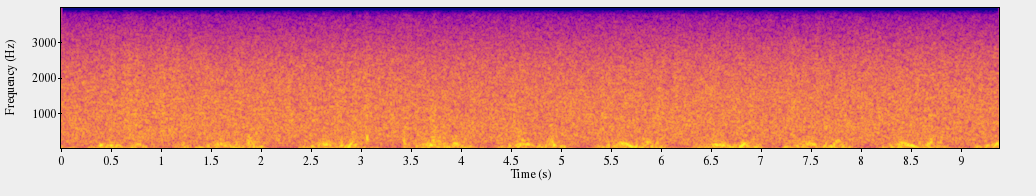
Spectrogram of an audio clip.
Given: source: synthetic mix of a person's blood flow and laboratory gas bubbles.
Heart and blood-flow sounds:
Doppler ultrasound of blood flow; precordium
3.03-3.10 s: bubbles
3.39-3.51 s: bubbles
3.66-3.83 s: bubbles
From the record:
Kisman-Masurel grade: 213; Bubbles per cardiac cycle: several, 3 to 8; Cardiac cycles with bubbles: 1 to 10%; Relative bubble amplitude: loud (0.450 to 0.775); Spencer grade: 1 (occasional bubble signal discernible with the cardiac motion signal, with majority of cardiac periods free of bubbles); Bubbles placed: anywhere in the cardiac cycle

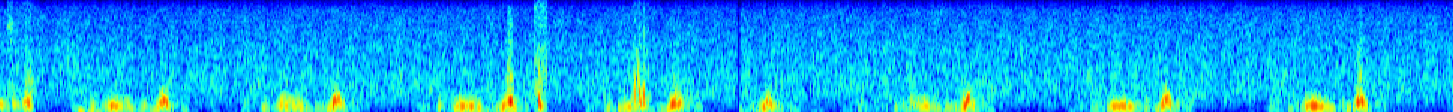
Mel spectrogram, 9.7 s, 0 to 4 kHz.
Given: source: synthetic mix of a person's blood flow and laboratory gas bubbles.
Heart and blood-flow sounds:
Doppler ultrasound of blood flow; precordium
0.04-0.24 s: bubbles
3.56-3.66 s: bubbles
4.21-4.34 s: bubbles
From the record:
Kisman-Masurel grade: 123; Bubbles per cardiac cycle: 1 to 2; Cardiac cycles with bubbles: 10 to 50%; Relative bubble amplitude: loud (0.450 to 0.775); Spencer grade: 2 (many but less than half of the cardiac periods contain bubble signals, singularly or in groups); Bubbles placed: only in the low amplitude regions of the cardiac cycle

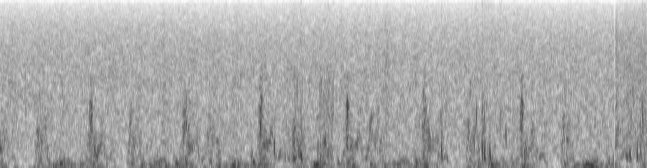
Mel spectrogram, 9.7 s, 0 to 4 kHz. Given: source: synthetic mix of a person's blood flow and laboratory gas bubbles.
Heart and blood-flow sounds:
Doppler ultrasound of blood flow; precordium
4.09-4.17 s: bubbles
4.22-4.62 s: bubbles
4.75-5.03 s: bubbles
6.58-6.75 s: bubbles
7.08-7.42 s: bubbles
7.50-7.64 s: bubbles
9.38-9.69 s: bubbles
From the record:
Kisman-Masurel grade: 223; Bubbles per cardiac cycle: several, 3 to 8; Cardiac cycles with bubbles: 10 to 50%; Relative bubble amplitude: loud (0.450 to 0.775); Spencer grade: 2 (many but less than half of the cardiac periods contain bubble signals, singularly or in groups); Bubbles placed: only in the low amplitude regions of the cardiac cycle

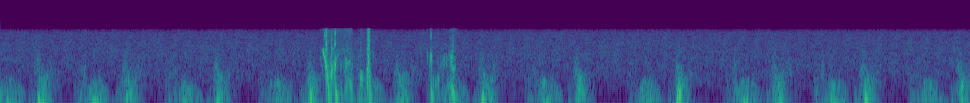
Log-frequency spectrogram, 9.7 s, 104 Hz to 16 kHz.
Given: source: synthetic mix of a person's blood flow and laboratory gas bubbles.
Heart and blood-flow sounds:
Doppler ultrasound of blood flow; precordium
3.19-3.54 s: bubbles
3.57-3.74 s: bubbles
4.27-4.60 s: bubbles
From the record:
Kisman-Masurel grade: 213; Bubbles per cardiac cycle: several, 3 to 8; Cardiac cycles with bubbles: 1 to 10%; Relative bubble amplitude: loud (0.450 to 0.775); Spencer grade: 1 (occasional bubble signal discernible with the cardiac motion signal, with majority of cardiac periods free of bubbles); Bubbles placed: only in the low amplitude regions of the cardiac cycle

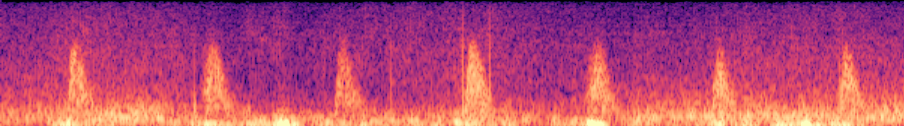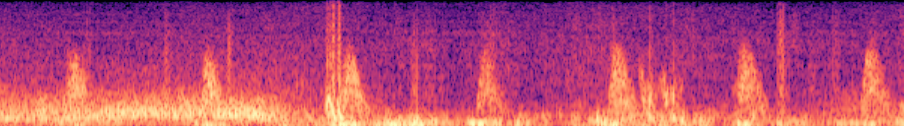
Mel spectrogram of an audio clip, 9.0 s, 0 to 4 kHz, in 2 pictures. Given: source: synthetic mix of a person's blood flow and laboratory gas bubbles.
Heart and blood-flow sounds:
Doppler ultrasound of blood flow; subclavian vein
5.96-6.36 s: bubbles
7.71-7.93 s: bubbles
From the record:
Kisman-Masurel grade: 122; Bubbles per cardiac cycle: 1 to 2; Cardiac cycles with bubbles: 10 to 50%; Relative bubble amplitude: moderate (0.250 to 0.450); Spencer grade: 2 (many but less than half of the cardiac periods contain bubble signals, singularly or in groups); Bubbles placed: anywhere in the cardiac cycle

